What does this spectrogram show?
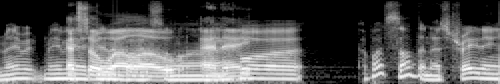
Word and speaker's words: Solana: And if am I saying it right? Solana? Yeah, Solana. Yep.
